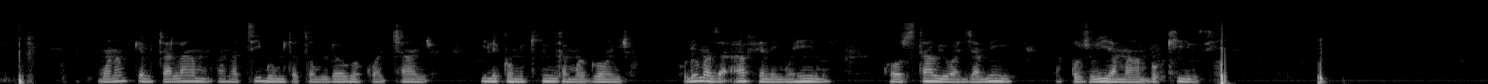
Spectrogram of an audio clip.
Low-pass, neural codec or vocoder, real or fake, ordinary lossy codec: 7.2 kHz; none; real; AAC, 32 kbps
